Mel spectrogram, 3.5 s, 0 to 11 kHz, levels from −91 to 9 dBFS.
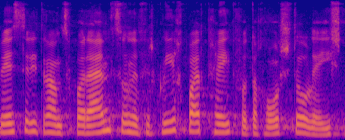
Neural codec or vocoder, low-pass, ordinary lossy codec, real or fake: vocoder, 22.05 kHz, 80 mel bands, HiFi-GAN; none; none; fake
